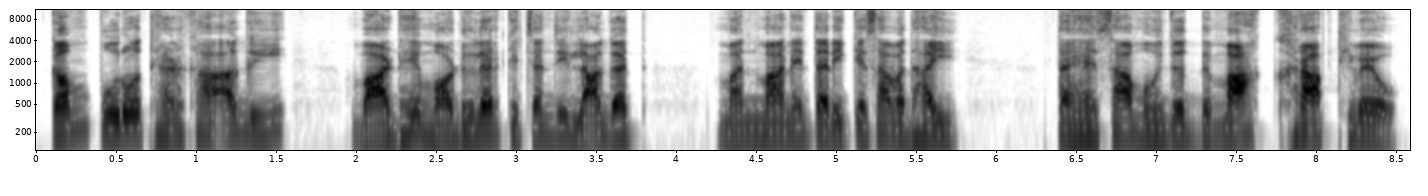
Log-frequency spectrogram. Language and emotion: Sindhi, angry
